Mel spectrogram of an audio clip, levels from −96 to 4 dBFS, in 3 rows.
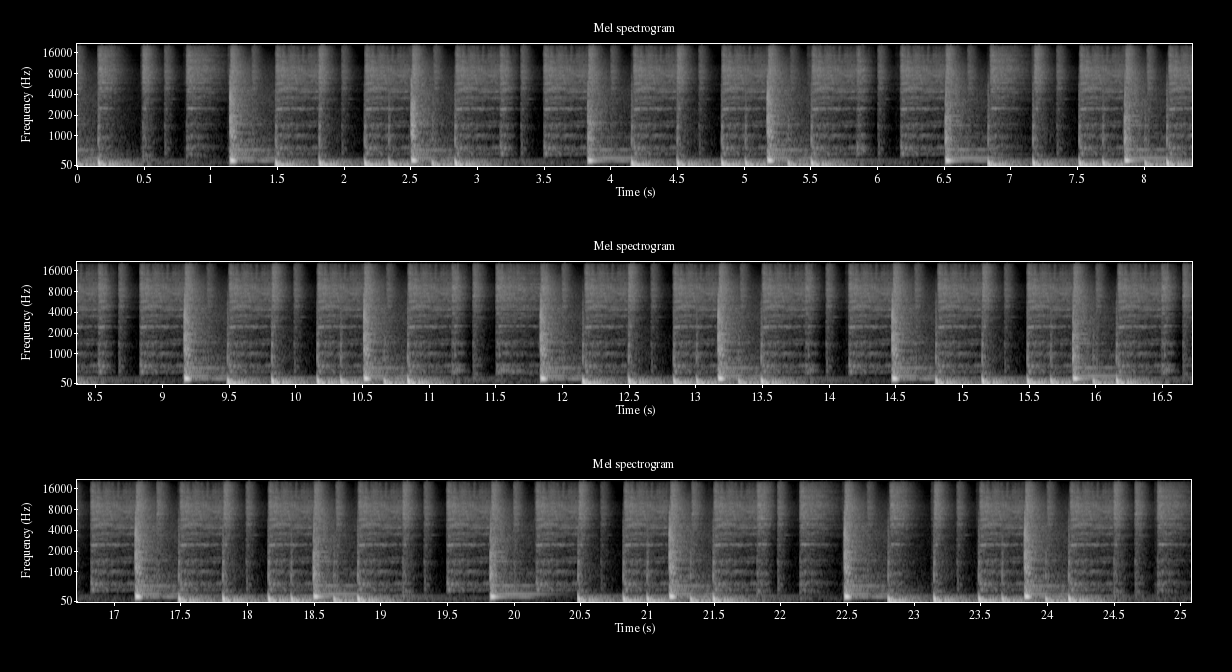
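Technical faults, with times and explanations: No technical faults are present; the music signal stays continuous and undisturbed across the whole clip.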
